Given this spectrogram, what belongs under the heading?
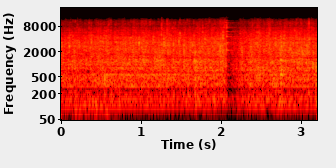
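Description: Pork belly coated with cornstarch frying in hot oil over medium-high heat, giving a loud, continuous crackling sizzle close up with no voices.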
